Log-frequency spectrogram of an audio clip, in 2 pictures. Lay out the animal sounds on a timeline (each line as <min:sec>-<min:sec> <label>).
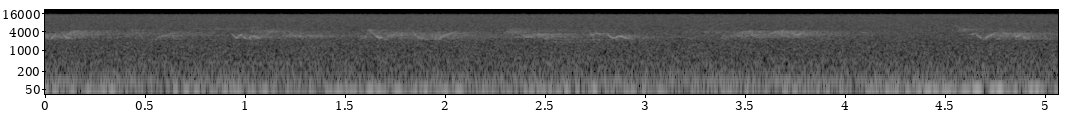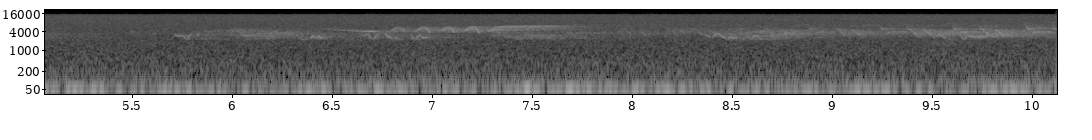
0:00.0-0:10.1 Red-eyed Vireo (Vireo olivaceus)
0:06.4-0:07.8 Black-throated Blue Warbler (Setophaga caerulescens)
0:08.1-0:10.1 Ovenbird (Seiurus aurocapilla)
